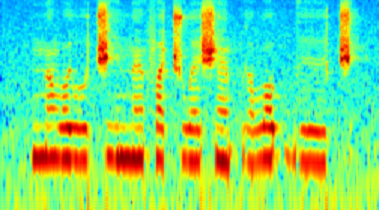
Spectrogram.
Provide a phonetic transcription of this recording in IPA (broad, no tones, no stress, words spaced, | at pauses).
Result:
nɛ̃lˠjʊːt͡ʃi nɛ̃fat͡ʃwɛʃɛ̃ pilˠʊʔ bɪːt͡ʃ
